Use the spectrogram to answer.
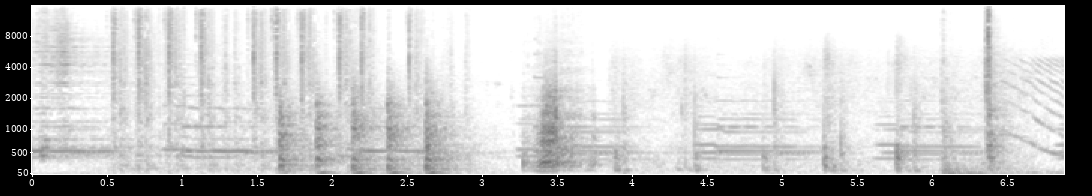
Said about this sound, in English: I could hear you typing from down the hall.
